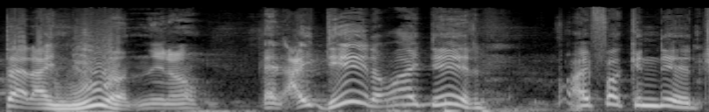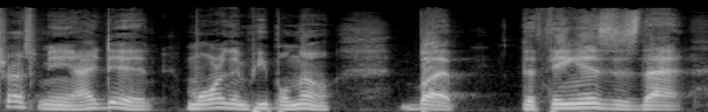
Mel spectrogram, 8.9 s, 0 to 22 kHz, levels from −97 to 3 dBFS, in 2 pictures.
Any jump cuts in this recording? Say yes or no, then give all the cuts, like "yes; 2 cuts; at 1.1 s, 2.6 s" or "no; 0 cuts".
no; 0 cuts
